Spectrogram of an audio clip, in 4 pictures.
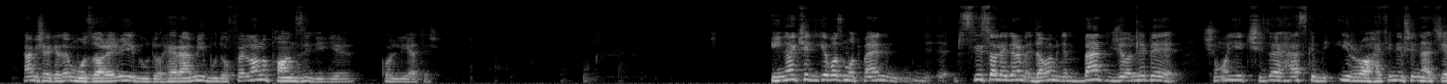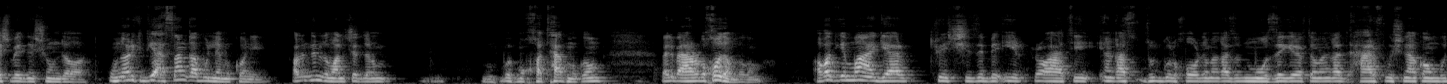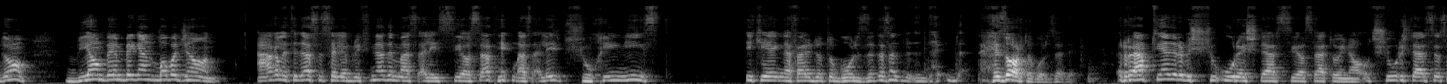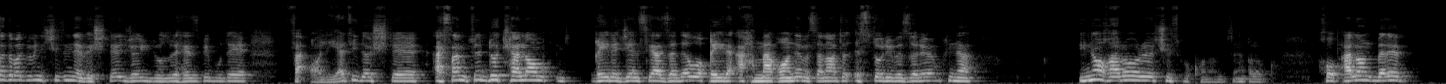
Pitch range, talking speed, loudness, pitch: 145-185 Hz, 155 wpm, -24 LUFS, 160 Hz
